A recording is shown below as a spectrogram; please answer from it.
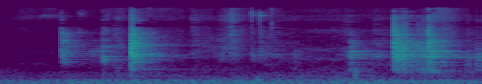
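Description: A few short metallic clinks as the steel sewing-table stand and its screw hardware are handled and fitted together, the sharpest a little under a second in.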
